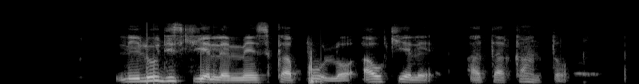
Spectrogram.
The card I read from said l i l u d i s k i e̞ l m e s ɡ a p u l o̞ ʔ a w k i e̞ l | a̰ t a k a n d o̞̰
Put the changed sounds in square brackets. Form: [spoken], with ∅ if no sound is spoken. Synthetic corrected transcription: l i l u d i s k i e̞ l m e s [k] a p u l o̞ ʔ a w k i e̞ l | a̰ t a k a n [t] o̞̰

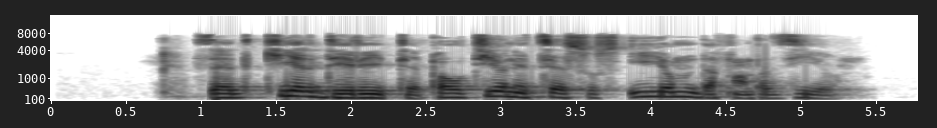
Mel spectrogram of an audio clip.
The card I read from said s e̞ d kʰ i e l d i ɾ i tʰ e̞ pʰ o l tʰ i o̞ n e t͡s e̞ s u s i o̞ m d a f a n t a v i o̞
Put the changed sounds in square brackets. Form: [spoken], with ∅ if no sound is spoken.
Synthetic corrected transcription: s e̞ d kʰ i e l d i ɾ i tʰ e̞ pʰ o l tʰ i o̞ n e t͡s e̞ s u s i o̞ m d a f a n t a [z] i o̞

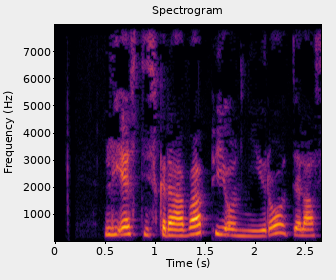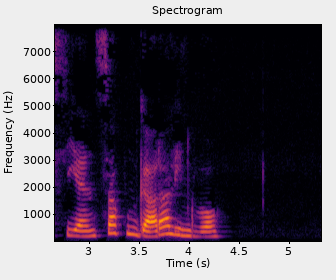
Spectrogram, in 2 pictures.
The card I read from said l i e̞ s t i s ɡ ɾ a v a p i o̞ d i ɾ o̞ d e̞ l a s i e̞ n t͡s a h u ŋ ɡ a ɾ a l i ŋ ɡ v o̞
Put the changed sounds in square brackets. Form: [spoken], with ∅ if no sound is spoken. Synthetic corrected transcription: l i e̞ s t i s ɡ ɾ a v a p i o̞ [n] i ɾ o̞ d e̞ l a s i e̞ n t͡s a h u ŋ ɡ a ɾ a l i ŋ ɡ v o̞

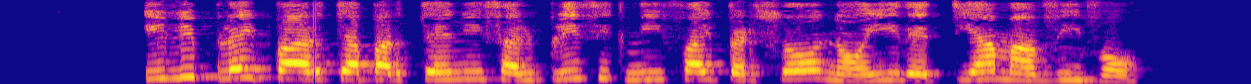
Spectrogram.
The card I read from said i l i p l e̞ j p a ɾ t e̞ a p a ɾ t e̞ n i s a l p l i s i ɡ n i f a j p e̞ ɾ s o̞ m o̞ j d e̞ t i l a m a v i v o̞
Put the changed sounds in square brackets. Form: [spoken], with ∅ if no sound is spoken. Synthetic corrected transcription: i l i p l e̞ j p a ɾ t e̞ a p a ɾ t e̞ n i s a l p l i s i ɡ n i f a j p e̞ ɾ s o̞ [n] o̞ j d e̞ t i [∅] a m a v i v o̞

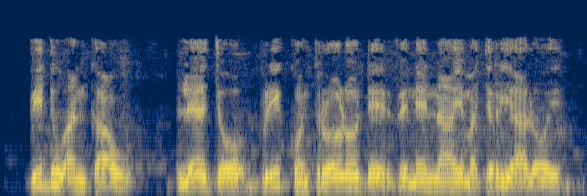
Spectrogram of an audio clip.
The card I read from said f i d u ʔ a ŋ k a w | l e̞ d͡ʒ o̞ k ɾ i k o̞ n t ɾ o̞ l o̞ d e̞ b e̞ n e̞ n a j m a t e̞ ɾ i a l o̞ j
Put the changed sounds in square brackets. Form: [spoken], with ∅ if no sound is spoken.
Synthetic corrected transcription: [v] i d u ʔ a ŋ k a w | l e̞ d͡ʒ o̞ [p] ɾ i k o̞ n t ɾ o̞ l o̞ d e̞ [v] e̞ n e̞ n a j m a t e̞ ɾ i a l o̞ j

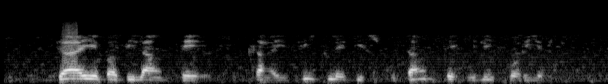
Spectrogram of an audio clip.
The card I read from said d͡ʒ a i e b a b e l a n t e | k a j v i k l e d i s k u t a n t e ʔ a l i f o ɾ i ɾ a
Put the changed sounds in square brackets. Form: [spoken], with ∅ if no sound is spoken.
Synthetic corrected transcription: d͡ʒ a [j] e b a b [i] l a n t e | k a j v i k l e d i s k u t a n t e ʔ [i] l i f o ɾ i ɾ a

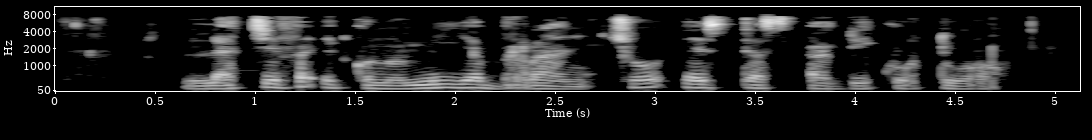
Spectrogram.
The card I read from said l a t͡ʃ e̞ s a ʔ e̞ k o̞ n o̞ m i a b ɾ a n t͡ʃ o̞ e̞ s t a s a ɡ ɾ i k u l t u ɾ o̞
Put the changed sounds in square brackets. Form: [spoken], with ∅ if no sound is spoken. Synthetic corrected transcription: l a t͡ʃ e̞ [f] a ʔ e̞ k o̞ n o̞ m i a b ɾ a n t͡ʃ o̞ e̞ s t a s a ɡ ɾ i k u l t u ɾ o̞

